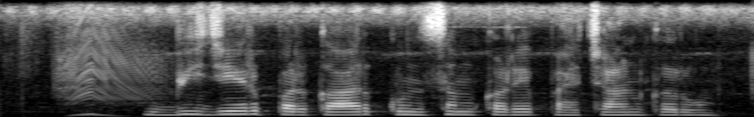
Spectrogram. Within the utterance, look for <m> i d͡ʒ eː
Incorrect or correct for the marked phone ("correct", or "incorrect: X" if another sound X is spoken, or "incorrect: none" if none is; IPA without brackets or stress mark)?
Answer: incorrect: b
